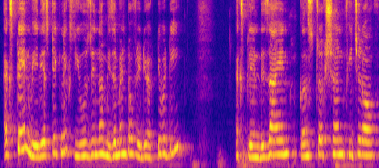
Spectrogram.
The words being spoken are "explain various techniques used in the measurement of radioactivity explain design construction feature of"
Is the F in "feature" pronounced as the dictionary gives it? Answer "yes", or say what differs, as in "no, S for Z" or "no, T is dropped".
yes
